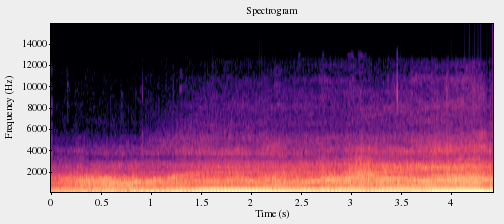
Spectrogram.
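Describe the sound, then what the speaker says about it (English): A car drives past on a road, its engine note rising as it approaches and holding near and fairly loud, with a faint whine running through the passing and no talking. "Let this car go by."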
